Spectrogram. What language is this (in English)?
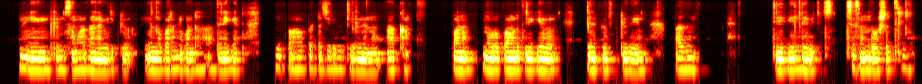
Malayalam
